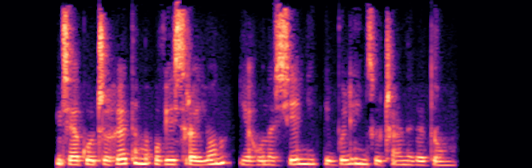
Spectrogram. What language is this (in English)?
Belarusian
